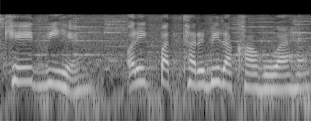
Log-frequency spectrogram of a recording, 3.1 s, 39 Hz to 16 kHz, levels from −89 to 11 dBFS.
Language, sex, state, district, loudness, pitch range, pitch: Hindi, male, Madhya Pradesh, Katni, -14 LUFS, 200-255 Hz, 220 Hz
